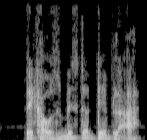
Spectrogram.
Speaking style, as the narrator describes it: he growled

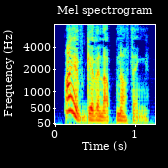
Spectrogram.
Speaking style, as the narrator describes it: Savanna replied irritably

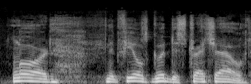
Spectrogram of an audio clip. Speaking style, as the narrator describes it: she sighed

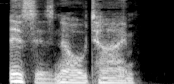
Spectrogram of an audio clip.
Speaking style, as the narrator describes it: Jim began wearily

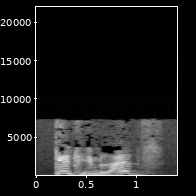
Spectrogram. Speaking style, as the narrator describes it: he shouted

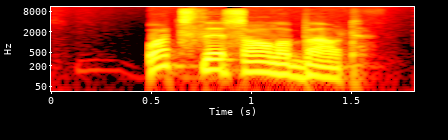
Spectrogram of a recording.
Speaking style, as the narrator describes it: she asked in a steely tone

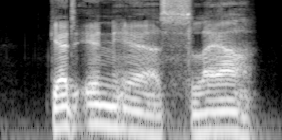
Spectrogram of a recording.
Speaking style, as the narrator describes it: growled the man in the doorway

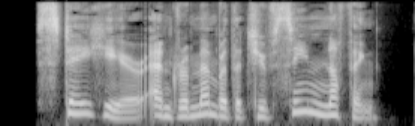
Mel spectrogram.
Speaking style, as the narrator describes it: Elaenia snapped at her own meager retinue

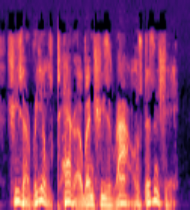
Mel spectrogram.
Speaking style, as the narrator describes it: Two Flower whispered

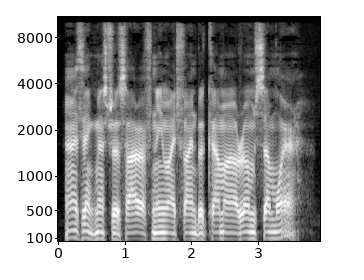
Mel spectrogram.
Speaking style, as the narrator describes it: a man's familiar voice said dryly

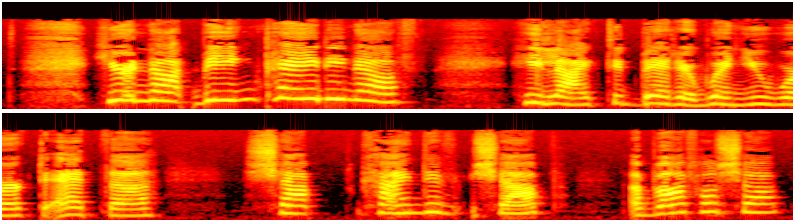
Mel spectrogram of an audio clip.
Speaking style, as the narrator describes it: laughed

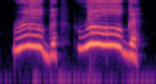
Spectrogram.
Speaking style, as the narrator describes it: he cried

